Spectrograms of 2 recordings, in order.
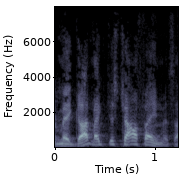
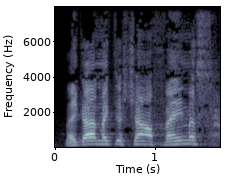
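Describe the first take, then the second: First: Said in the usual way. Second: Louder and higher, a proud blessing; proud proclamation. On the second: Shown as a demonstration. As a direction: proclaim it over the baby with pride. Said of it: "That's a strange thing".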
